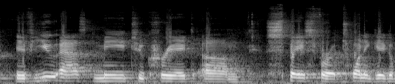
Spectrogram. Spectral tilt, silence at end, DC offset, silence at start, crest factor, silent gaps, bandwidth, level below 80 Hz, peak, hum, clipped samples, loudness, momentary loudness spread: -5.5 dB/octave; 0 s; under 0.1%; 0 s; 12 dB; none; 12 kHz; -40 dBFS; 0 dBFS; none; 0.2%; -12 LUFS; 8 LU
